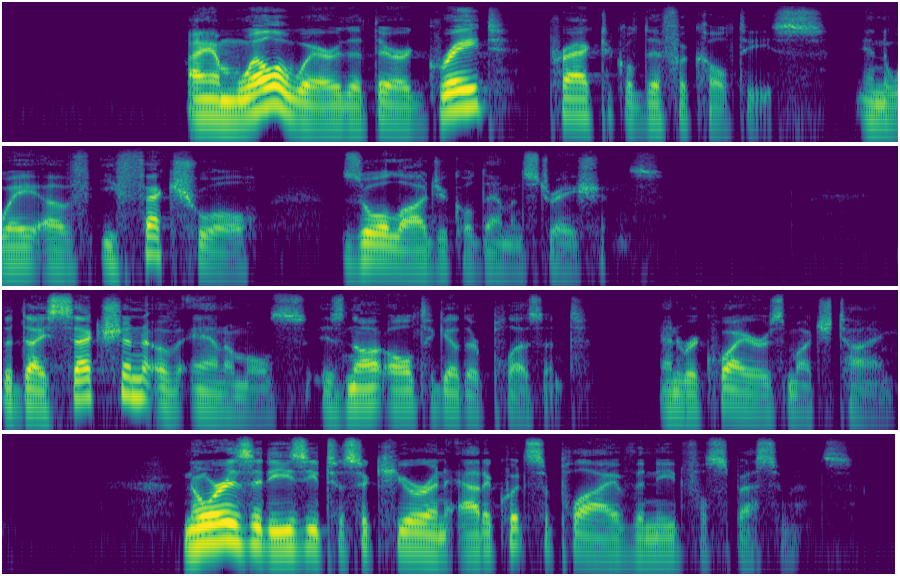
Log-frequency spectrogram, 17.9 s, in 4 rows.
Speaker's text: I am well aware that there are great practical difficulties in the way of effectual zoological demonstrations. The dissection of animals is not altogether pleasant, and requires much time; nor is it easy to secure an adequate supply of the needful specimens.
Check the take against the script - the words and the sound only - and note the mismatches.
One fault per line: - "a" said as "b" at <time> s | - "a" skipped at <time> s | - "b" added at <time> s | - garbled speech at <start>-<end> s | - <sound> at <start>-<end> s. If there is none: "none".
none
